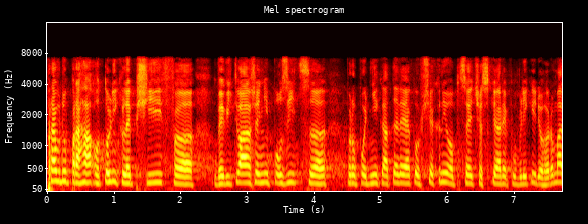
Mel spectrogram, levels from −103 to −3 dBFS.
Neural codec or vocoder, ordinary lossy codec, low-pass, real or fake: codec, 16 kHz, 4 kbps, X-Codec, WavLM features, trained on Multilingual LibriSpeech; MP3, 96 kbps; 7.2 kHz; fake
